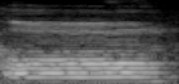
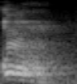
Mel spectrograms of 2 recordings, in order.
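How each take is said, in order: First: The vowel is drawn out for a long time. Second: The vowel is said quickly and briefly. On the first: The speaker calls it right. "ज्यादा से आपको उच्चारित करना पड़ेगा" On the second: The speaker calls it wrong. "ऐसे तो करते नहीं ओम"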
